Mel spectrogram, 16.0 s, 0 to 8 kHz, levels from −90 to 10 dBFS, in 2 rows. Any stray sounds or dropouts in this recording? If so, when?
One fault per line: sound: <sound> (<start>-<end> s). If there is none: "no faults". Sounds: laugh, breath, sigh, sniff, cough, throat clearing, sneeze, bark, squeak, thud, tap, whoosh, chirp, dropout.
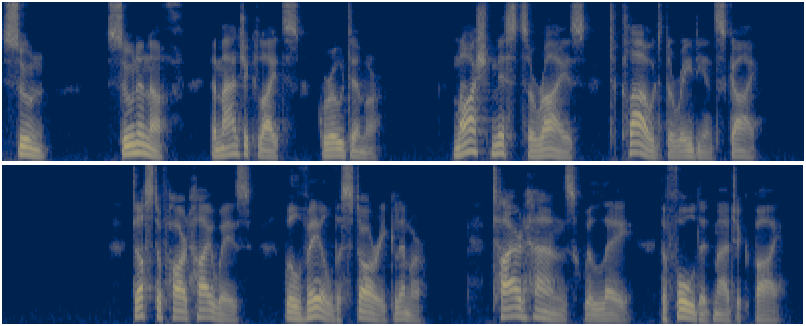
no faults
